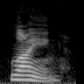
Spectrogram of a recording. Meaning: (verb) present participle and gerund of lie (“to rest in a horizontal position”); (noun) The act of one who lies, or keeps low to the ground
- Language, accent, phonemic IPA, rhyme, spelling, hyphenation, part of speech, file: English, General American, /ˈlaɪ.ɪŋ/, -aɪɪŋ, lying, ly‧ing, verb / noun / adjective, En-us-lying.ogg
